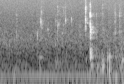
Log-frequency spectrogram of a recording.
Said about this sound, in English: I need a sip of water right now.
